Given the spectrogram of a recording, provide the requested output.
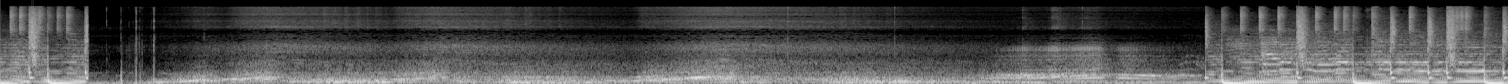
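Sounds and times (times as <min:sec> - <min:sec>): music: 0:00.0 - 0:01.1, 0:12.1 - 0:15.0
car engine revving: 0:00.2 - 0:15.0.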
